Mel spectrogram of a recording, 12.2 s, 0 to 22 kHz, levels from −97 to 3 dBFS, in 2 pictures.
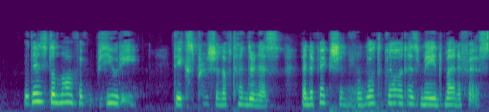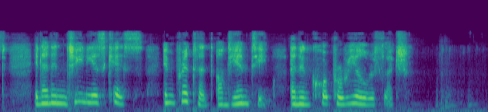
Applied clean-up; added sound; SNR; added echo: neural mask model DeepFilterNet 3.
